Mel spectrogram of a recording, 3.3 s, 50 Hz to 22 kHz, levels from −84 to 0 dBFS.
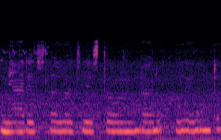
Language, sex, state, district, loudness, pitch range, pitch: Telugu, male, Andhra Pradesh, Chittoor, -35 LUFS, 230-250 Hz, 235 Hz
